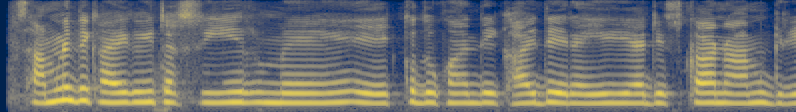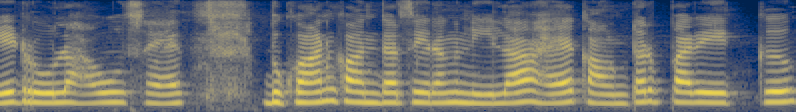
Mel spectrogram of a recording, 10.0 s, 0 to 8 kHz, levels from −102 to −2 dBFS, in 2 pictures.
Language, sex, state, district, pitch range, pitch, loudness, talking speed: Hindi, male, Bihar, West Champaran, 255-275 Hz, 265 Hz, -17 LUFS, 170 wpm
